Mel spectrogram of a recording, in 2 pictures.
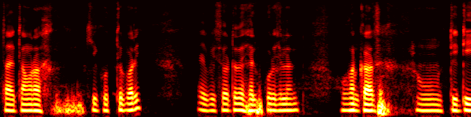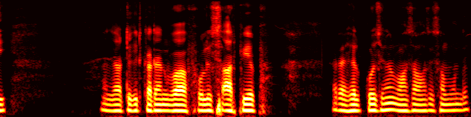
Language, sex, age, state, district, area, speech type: Bengali, male, 45-60, West Bengal, Uttar Dinajpur, urban, spontaneous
